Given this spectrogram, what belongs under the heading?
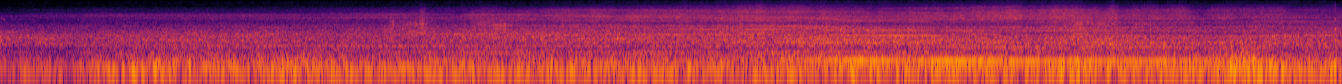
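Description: An RC model warbird airplane flies overhead at a club field, its engine making a loud, continuous propeller drone that rises slightly as it passes; no talking.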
